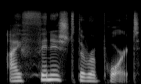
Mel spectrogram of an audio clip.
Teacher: the pitch falls dramatically on the word report, and that signals the end of the thought. It's done. And conversely, rising intonation signals incompleteness or a question. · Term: Falling intonation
